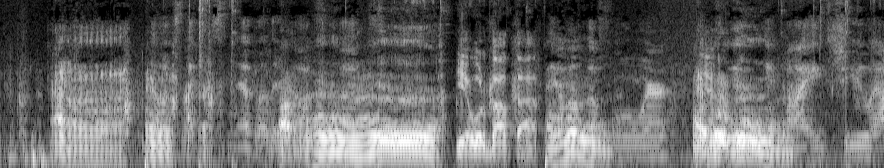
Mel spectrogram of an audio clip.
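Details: Talkative foster dog indoors making long drawn-out whining, moaning vocal sounds with harmonic wavering pitch, several rising and falling howl-like phrases in sequence, with brief human voices around.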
